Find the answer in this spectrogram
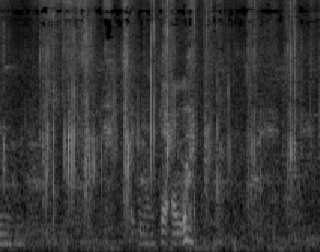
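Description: Footsteps of a person walking on stone paving, with a short bit of voice a little past two seconds in.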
